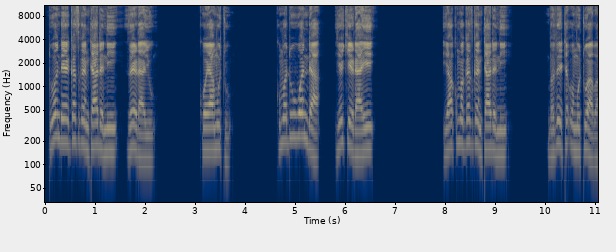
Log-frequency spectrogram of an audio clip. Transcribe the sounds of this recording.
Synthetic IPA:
d̥ʊ˦wɐ˦nda˨jaː˦ɡɐ˦s̬ɡɐ˨ntaː˦da˨niː˦ | za˦˨jɽaː˨juː˦ | kʷoː˦jaː˦mʊ˦tu˨ | kʷʊ˦ma˦dʊ˦kwɐ˦nda˨ | jɐ˦kʲeː˨ɽaː˨jeː˦ | jaː˦kʷʊ˦ma˦ɡɐ˦s̬ɡɐ˨ntaː˦da˨niː˦ | baː˨za˦˨tɐ˦ɓa˨mʊ˦tʊ˦waː˨ba˦ʔ

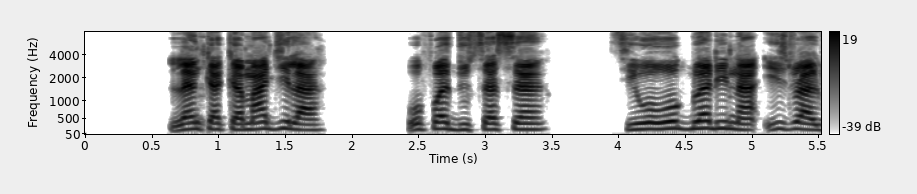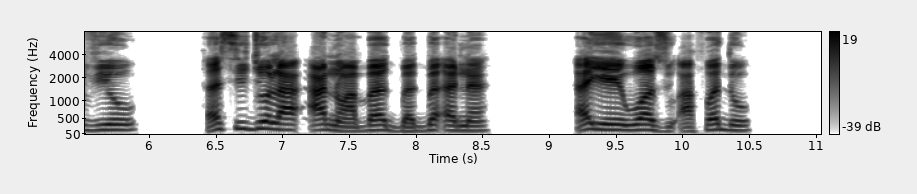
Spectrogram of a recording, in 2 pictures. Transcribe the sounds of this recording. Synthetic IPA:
lɛ˨ŋ̩˦kɛ˦kɛ˦mã˦d͡ʑi˦la˦ | wʔo˦ɸɛ˦d̪u˨sɛ̃˦sɛ̃˦ | si˨wo˦wo˦ɡ͡blɛ̃˦ɖi˦nã˨ʔi˦sɾa˦e˨lvi˦wo˦ | hɛ˦si˦d͡ʒo˦la˦ʔa˨nɔ̃˨a˨bɛ˦ɡ͡bɛ˨ɡ͡bɛ˦ʔɛ˨nɛ̃˨ | e˦jɛ˦wo˦a˦˨zu˨ʔa̰˨ɸɛ˦d̪o˦

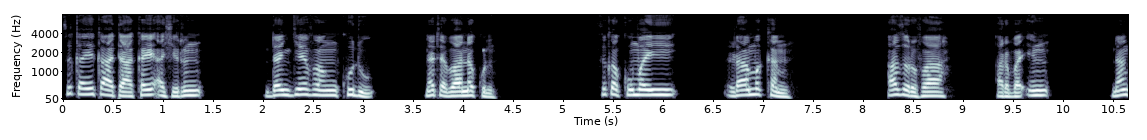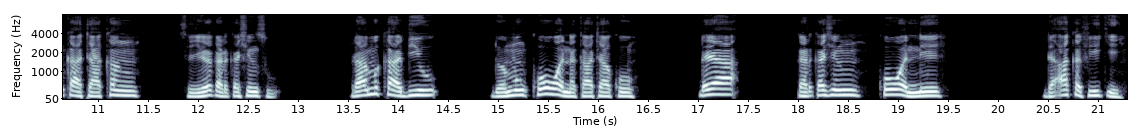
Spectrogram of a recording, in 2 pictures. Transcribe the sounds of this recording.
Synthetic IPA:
sʊ˦ka˨ji˦kaː˨taː˨ka˦jʔa˨ʃɪ˨ɾɪ˦n | dɔ˦ŋɡʲeː˦ɸɐ˨ŋkʷʊ˦du˨ | na˦tɐ˨baː˦na˦kʷʊ˨l | sʊ˦ka˨kʷʊ˦ma˦ji˦ | ɽaː˦mʊ˦kɐ˨n | ʔa˦zʊ˨ɾɸaː˦ | ʔa˨ɾba˨ʔɪ˦n | dɔ˦ŋkaː˨taː˨kɐ˦˨n | su˨d͡ʒɪ˨ɡeː˦kʼɐ˨ɽkʼɐ˦ʃɪ˦nsu˨ʔ | ɽaː˦mʊ˦kaː˨bɪ˦ju˦ | doː˨mɪ˦ŋkʷoː˦wɐ˨ne˨kaː˦taː˦kʷoː˦ | ɗɐ˦ja˦ | kʼɐ˨ɽkʼɐ˦ʃ̬ɪ˦ŋkʷoː˦wɐ˨nː˨eː˦ | da˨ʔa˦ka˨ɸiː˦kʲʼeː˨

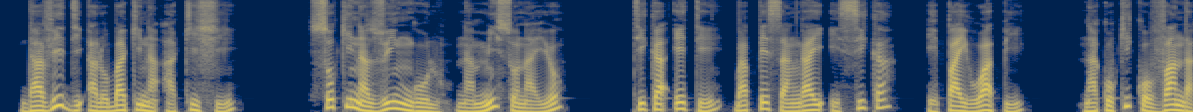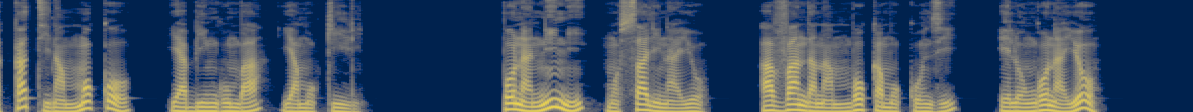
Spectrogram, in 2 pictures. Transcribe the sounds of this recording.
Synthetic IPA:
da˨vi˦dʔa˨lo˨ba˦ki˦na̰˨ʔa˨ki˦ʃi˨ | sɔ˦ki˦na˨zwi˦ŋɡo˨lu˨na˨mi˦so˨na˨jɔ˦ | tʰi˦ka˦ʔe˦te˨ba˦pe˦sa˨ŋɡa˦i˦ʔe˨si˦ka˦ | e˨pa˦i˨wa˦pi˨ | na˨ko˨ki˦ko˨va˦nda˨ka˦ti˨na˨mɔ˦kɔ˦ | ja˨bi˨ŋɡu˨mba˨ | ja˨mo˨ki˨li˨ | po˦na˨ni˦ni˨ | mo˨sa˦li˨na˨jɔ˦ | a˦va˦nda˨na˨mbo˦ka˨mo˨ko˨nzi˨ | e˨lɔ˨ŋɡɔ˦na˨jɔ˦

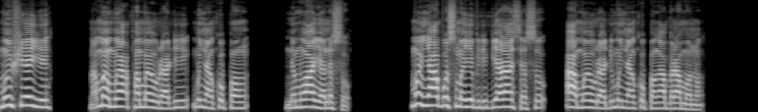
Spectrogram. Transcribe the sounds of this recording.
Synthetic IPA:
mʊ̃˦ɲ̩˦ɕᶣi˦æ˦je˦ | nã̰˨mʊ̃˦æ˨mʊ̃˦a˦pʰã˦mʊ̃˦æ˨wu˨ɾa˨dɪ˦mʊ̃˦ɲã˨ŋkʰo˦pʰɔ̃˦n | nɪ̃˨mʊ̃˦a˦jɛ˨nʊ̃˦sʊ̰˨ | mʊ̃˦ɲ̩˦jã˦a˦bʊ˦sʊ̃˦mæ˨jɛ˦bi˨ɾi˨bi˦a˦ɾa˦n̩˦sɪ˨ɛ˨sʊ˦ | a˨mʊ̃˦æ˨wu˨a˨dɪ˦mʊ̃˦ɲã˨ŋkʰo˦pʰɔ̃˦na˨bɾa˦mʊ̃˨nʊ̃˦

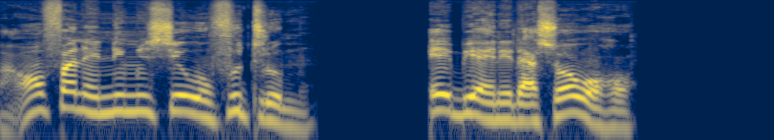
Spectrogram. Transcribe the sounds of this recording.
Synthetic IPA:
mã̰˨ʔɔ̃˦n̩˦fa˦nɪ̃˨n̩˦nĩ˦mn̩˦si˦ɛ˦wɔ̃˨m̩˨fu˦tʰu˨ɾo˨mũ˨ | e˦bi˦a˨nɪ̃˨da˨sʊ˦ɔ˦wɔ˨ɦɔ˦

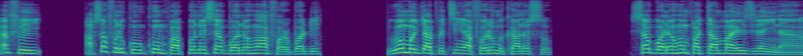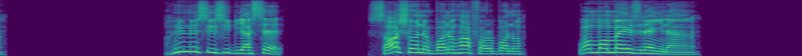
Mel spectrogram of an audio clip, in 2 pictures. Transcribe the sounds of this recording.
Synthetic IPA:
æ˦fe˨i˨ | a̰˨sɔ˦fʊ˨nʊ̃˦kʰũ˨ŋ˨kʰũ˦m̩˨pʰa˨pʰʊ˦nʊ̃˦sɛ˦bɔ˨nɪ̃˦ɦʊ̃˦a˦fɔ˨ɾɪ˨bɔ˦dɪ˦ | dɪ˨wɔ̃˦mɔ̃˦d͡ʑa˨pɪ˨tʰɪ̃˦˨a˨fɔ˨ɾɪ˦mũ˨kʰa˦nʊ̃˦sʊ̰˨ | sɛ˦bɔ˨nɪ̃˦ɦʊ̃˦m̩˦pʰa˦tã˦mːã˦˨i˦s̬ɾa˨ɲĩ˨nãː˨˦ | ɔ˨ɦĩ˦nĩ˦nʊ̃˦si˦˨s̬i˦di˨a˨sɛ˦ | sa˨˦ɔ˦ɕɪ˦ʊ˦nɪ̃˨bɔ˨nɪ̃˦ɦʊ̃˦a˦fɔ˨ɾɪ˨bɔ˦nʊ̃˦ | wɔ̃˦mːã˦mã˦i˦s̬ɾa˨˦˨ɲĩ˨nãː˨˦

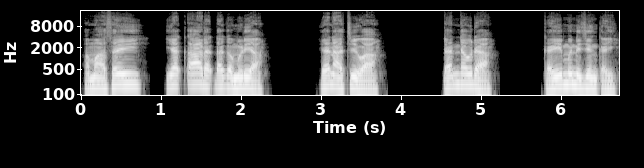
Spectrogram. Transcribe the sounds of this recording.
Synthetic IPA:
ʔa˨mːaː˦˨sa˦j | jaː˦kʼaː˦ɽa˨ɗɐ˦ɡa˨mʊ˦ɽjaː˨ | jɐ˦naː˨t͡ʃeː˦˨waː˨ | ɗɐ˦nda˦wdaː˨ | ka˨ji˦mʊ˦ni˨d͡ʒɪ˦˨ŋkʼa˦j

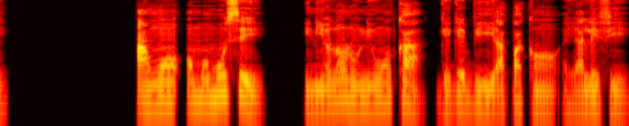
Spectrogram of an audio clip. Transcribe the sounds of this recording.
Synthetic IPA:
a˨w̃ɔ̃˧ɔ˧mɔ̃˧mo˦se˦˨ | i˨nĩ˨ɔ˧lɔ˦ɾ̃ũ˧nĩ˧w̃ɔ̃˦ka˦˨ɡɛ˧ɡɛ˦bi˦a˧k͡pa˦˨kã˧ɛ̰˨ja˨˦le˦fi˦˨

